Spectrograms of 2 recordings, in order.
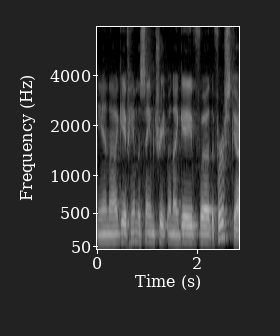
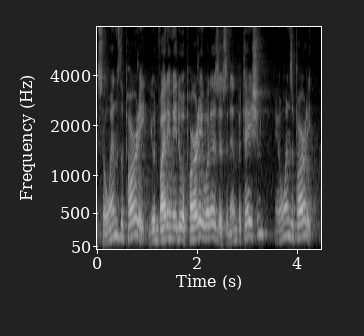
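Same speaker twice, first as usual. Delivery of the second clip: lighthearted, teasing, pitched-up joking tone; 6 semitones higher than usual. Retelling a joking question put to an officer who offered to sign, retelling a joking remark. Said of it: "I kind of jokingly said to him".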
